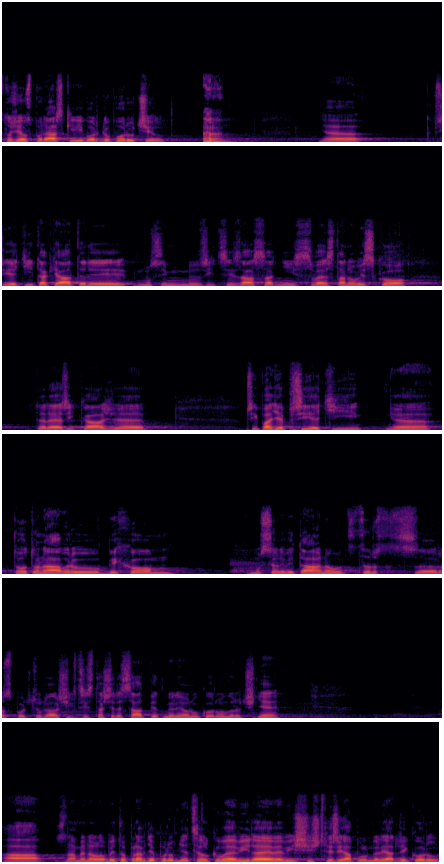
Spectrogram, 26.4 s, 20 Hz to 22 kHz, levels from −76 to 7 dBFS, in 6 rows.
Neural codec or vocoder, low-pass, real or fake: none; 10.8 kHz; real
